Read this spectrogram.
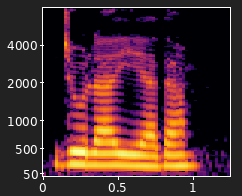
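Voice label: "giulaiat", Sardinian, female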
